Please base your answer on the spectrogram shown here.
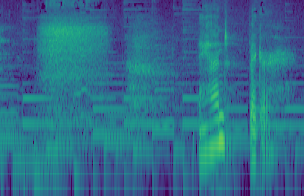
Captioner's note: inhales and exhales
